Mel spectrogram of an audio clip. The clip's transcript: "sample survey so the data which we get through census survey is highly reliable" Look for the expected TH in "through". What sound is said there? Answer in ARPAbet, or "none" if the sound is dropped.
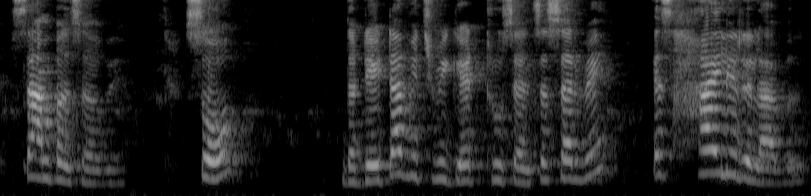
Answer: T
